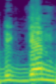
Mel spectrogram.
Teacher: আমরা যখন বিজ্ঞান বলি, উপরে কিছুটা নাসিক্য প্রভাব পড়ে, নাকের কিছুটা ঝোঁক পড়ে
